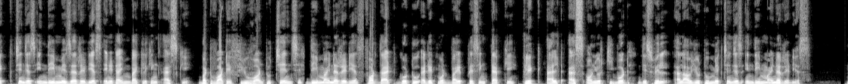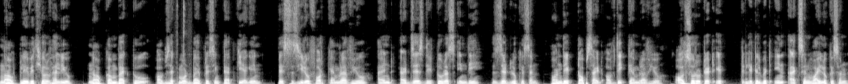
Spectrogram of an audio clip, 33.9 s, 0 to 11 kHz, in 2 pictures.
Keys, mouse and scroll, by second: 7.8 Tab, 10.8 alt+s, 17.3-18.9 drag, 20.7 Tab, 21.4 scroll down 1, 21.5-22.7 middle drag, 22.7 KP_0, 25.4 click, 26.5-28.1 drag, 29.7-31.2 drag, 31.5-33.1 drag.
